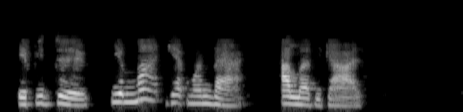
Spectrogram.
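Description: A middle-aged woman speaks warmly and with animation over an online call.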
